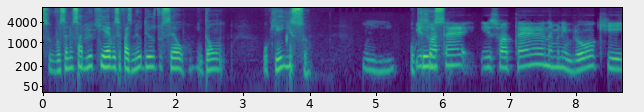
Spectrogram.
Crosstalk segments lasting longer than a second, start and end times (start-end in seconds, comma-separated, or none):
none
